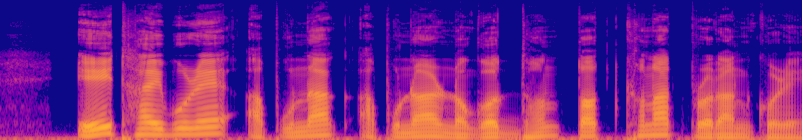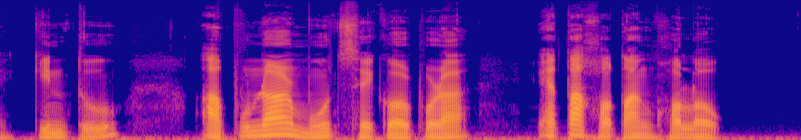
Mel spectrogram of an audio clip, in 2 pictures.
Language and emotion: Assamese, neutral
